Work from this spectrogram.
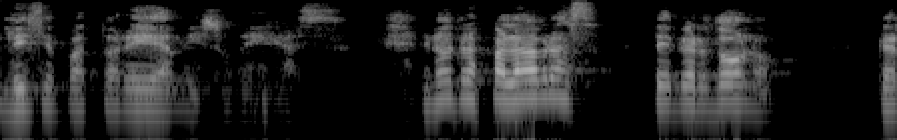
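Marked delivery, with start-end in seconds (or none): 0.3-1.7 softer and lower, gently forgiving; tender command. Acted. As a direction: give the charge with tender mercy. Jesus forgives Peter gently. (con ternura, más suave y grave)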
